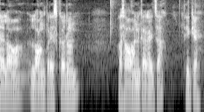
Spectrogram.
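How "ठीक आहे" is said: ordinary talk, nothing marked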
